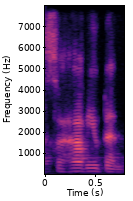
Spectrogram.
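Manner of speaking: murmuring under breath. Asking another character how they've been during checkups, murmuring under breath. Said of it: "I murmur under my breath".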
